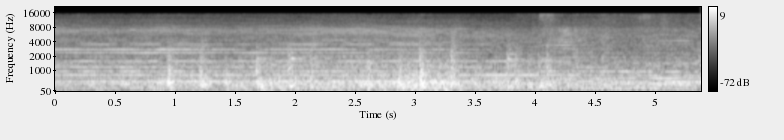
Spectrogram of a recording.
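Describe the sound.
A train passes on the Santa Fe railway main line with a steady, even rumble, faint rhythmic clicking of wheels over the rails, and a brighter hiss creeping in toward the end.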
